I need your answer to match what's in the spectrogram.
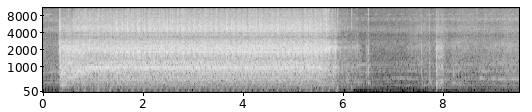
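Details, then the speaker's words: Craftsman 18 hp opposed-twin six-speed riding mower, after a new starter solenoid was fitted: about five seconds of even starter cranking with a steady compression rhythm that never catches, because the choke was off; with the choke pulled it did much better. "let's pull the choke out that was a lot better I should have knew better than trying to start without the choke on"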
